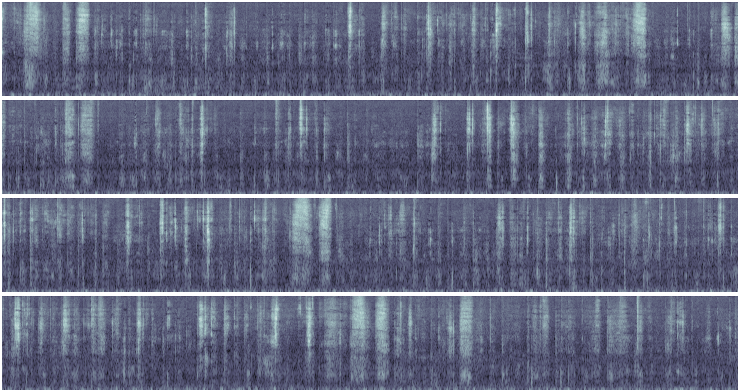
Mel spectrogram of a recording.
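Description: Close-miked wet chewing, biting and lip-smacking on fatty braised pork, with many irregular sticky clicks from the mouth.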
